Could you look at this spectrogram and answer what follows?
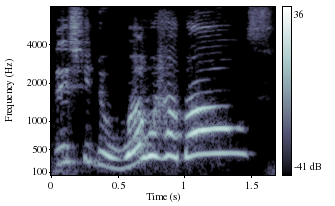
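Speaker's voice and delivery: high, loud disbelief; startled, high-pitched double take; incredulous. Real, not acted. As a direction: blurt it out, completely baffled. Baffled by unfamiliar Southern phrase.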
